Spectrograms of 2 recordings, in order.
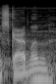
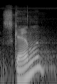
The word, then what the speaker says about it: Scanlan: do not a problem well how do you say your last name how do you say it scanlan did i get it yeah yeah i'm there okay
